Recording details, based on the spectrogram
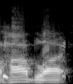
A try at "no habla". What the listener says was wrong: You don't pronounce the H. It's no habla.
